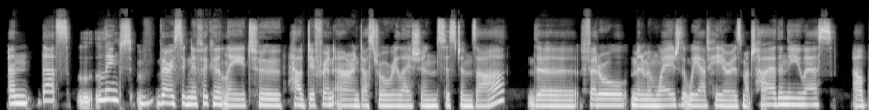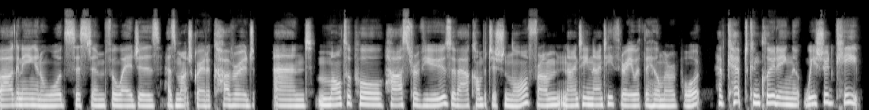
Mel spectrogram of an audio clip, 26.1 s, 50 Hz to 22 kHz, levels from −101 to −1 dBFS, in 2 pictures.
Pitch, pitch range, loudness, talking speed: 185 Hz, 175-205 Hz, -15 LUFS, 135 wpm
